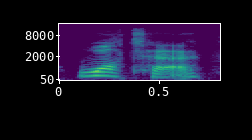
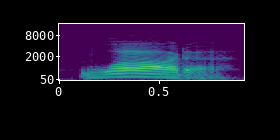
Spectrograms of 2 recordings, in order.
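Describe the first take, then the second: First: It has a British accent with a crisp T. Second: It has a Southern drawl with a soft T. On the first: "British would have more crispness to like the T's" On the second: "the like Georgia drawl is actually pretty similar to like a British accent with kind of the lilt"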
